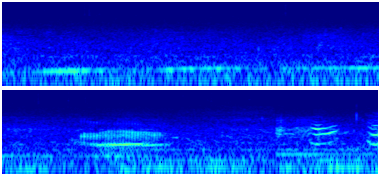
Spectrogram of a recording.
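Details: A Steller sea lion gives a deep, croaking growl over a steady low rumble at Cowichan Bay, Vancouver Island, Canada.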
